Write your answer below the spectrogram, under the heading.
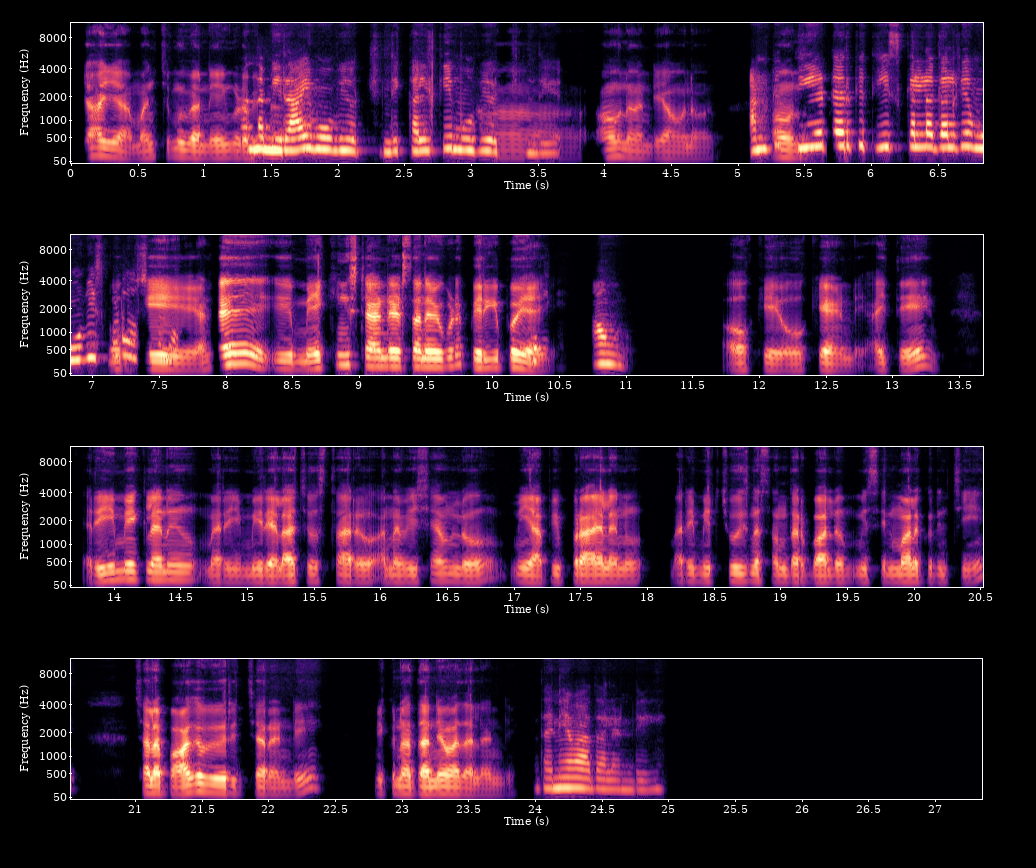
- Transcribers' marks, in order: in English: "మూవీ"; static; in English: "మూవీ"; in English: "మూవీ"; in English: "థియేటర్‌కి"; in English: "మూవీస్"; in English: "మేకింగ్ స్టాండర్డ్స్"; distorted speech; in English: "రీమేక్‌లను"; other background noise
- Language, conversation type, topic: Telugu, podcast, రీమేకుల గురించి మీ అభిప్రాయం ఏమిటి?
